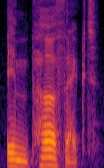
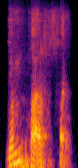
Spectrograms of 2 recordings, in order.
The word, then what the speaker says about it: imperfect: So it's the second syllable of a 3-syllable word.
